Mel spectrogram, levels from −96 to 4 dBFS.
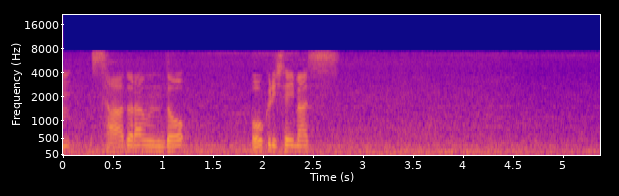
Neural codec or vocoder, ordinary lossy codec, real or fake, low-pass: none; none; real; 7.2 kHz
